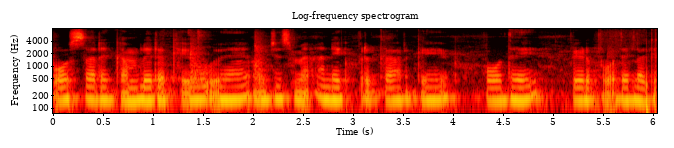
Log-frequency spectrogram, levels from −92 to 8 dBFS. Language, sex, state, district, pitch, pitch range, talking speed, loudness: Hindi, male, Uttar Pradesh, Gorakhpur, 160 Hz, 155-170 Hz, 160 wpm, -33 LUFS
